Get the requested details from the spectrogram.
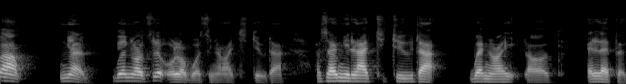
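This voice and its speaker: Recorded very cleanly with a silent background, a woman speaks at a very deep, low pitch with lively intonation and big swings in loudness. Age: 60s. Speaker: true crime streamer. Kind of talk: live stream commentary. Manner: halting.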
